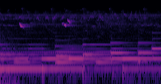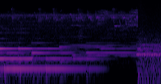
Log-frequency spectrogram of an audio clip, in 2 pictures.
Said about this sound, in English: It's a moment to pause and enjoy the morning birds, a chance to let my thoughts wander, and slowly wake up from my sleep.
